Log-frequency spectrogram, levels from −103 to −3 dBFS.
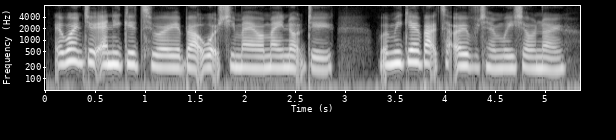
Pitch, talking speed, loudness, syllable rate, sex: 210 Hz, 270 wpm, -18 LUFS, 6.3 syllables/s, female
